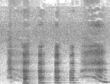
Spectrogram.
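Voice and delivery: high, quick giggle; real high-pitched laugh. Real, not acted. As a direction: burst into a short giggle. Laughs at herself mid-sentence.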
